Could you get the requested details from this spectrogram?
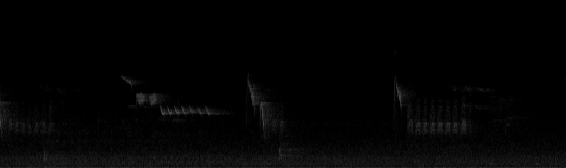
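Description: Black-throated munia giving thin, high-pitched calls: short piping notes and a few quick downward-slurred squeaks, spaced a second or two apart, over a steady low rumble.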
